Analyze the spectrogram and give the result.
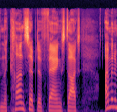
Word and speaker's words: FAANMG: It's F-A-A-N-M-G. Now, for our purposes this week, I'll be pronouncing that as FANG stocks, but F-A-A-N-M-G could be FAN-M-G, if you like.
